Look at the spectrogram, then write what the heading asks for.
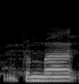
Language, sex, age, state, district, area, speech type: Kannada, female, 45-60, Karnataka, Dakshina Kannada, rural, spontaneous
